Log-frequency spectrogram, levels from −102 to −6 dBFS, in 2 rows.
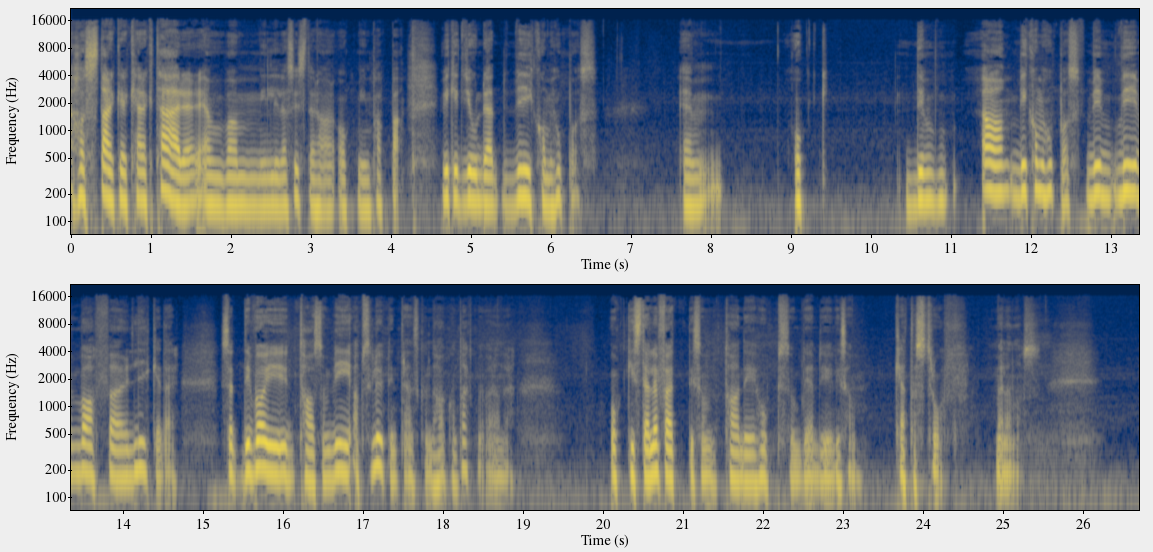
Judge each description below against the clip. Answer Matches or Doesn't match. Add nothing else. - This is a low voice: Doesn't match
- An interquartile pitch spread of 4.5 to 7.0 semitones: Matches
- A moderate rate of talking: Matches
